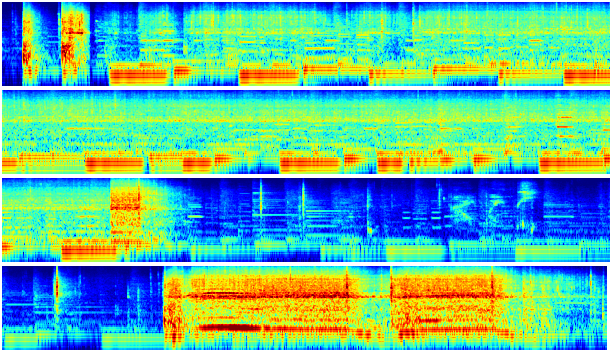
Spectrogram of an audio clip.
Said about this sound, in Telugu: మళ్ళీ ఇంకొకసారి మిక్సీ పట్టుకుందాం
